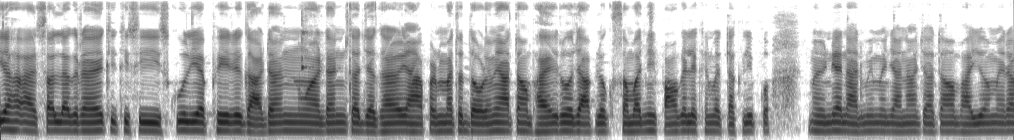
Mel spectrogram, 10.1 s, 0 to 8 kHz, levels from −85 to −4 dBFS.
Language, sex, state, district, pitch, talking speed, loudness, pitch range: Hindi, male, Chhattisgarh, Korba, 130 Hz, 250 wpm, -20 LUFS, 125-130 Hz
